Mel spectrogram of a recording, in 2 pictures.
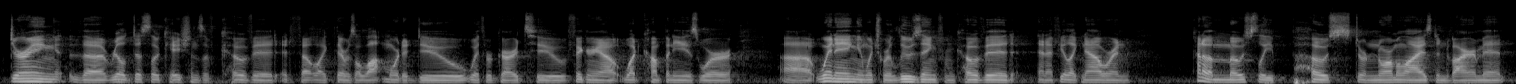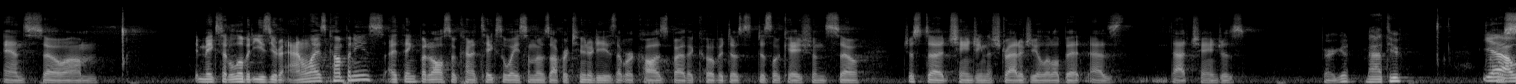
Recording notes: the Planet MicroCap Podcast: LIVE panel recording that we did at the Planet MicroCap Showcase 2023 at the Horseshoe Hotel & Casino in Las Vegas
